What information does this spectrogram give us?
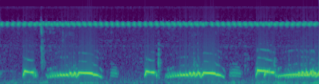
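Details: Barbary dove: a short sharp note followed by a long rolling, warbling coo, repeated about every two and a half seconds, with a steady high-pitched whine running throughout.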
